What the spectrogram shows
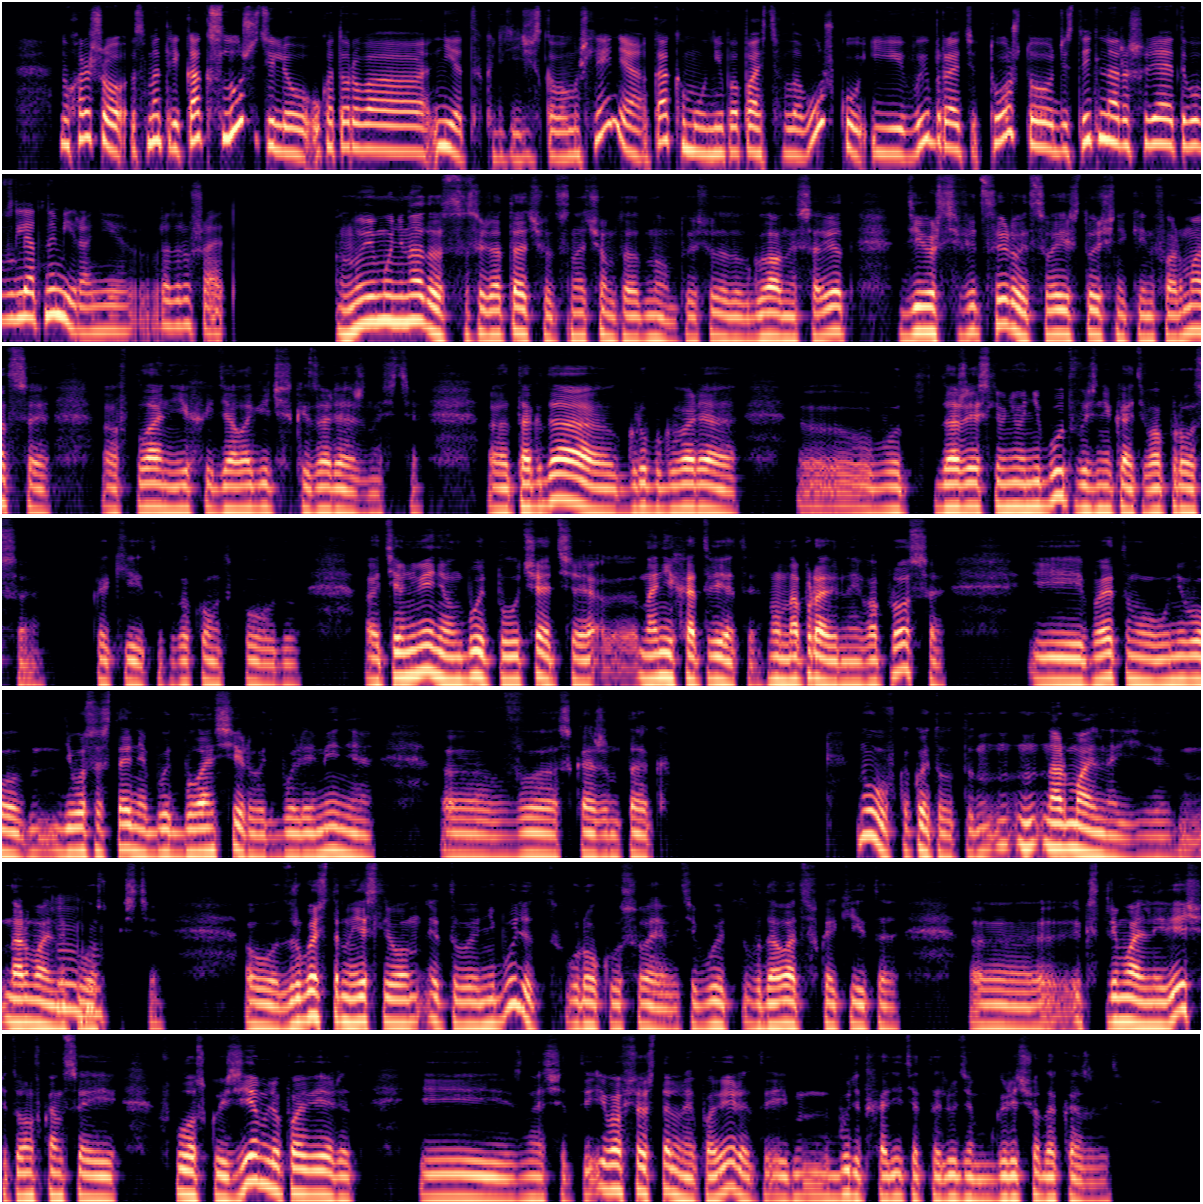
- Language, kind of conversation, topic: Russian, podcast, Как книги влияют на наше восприятие жизни?
- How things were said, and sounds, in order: none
